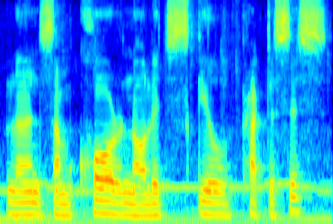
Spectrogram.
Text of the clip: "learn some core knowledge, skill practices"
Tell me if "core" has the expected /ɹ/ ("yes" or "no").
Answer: yes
